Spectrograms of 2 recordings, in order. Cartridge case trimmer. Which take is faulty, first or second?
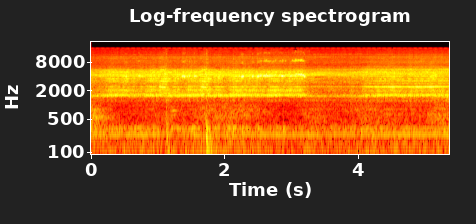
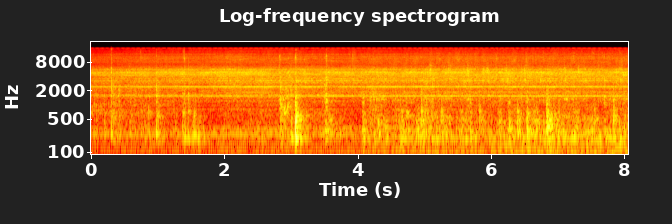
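second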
